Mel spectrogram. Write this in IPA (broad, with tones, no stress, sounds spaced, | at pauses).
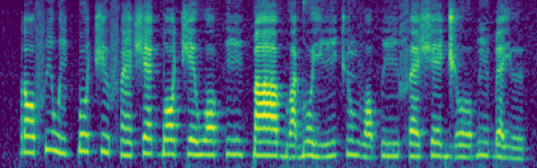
ɾ ɔ˧ f i˦ w i˨ k͡p o˦ t͡ʃ ɨ˦˨ f ɛ̃˨ ʃ ɛ˧ ɡ͡b ɔ˧ t͡ʃ e˧ w ɔ˧ k iː˧ k͡p aː˧ ɡʷ a˨ ɡ o˦˨ j iː˨˦ t͡ʃ ũ˦ v ɔ˨ p iː˧ f ɛ˧ ʃ e˦ d͡ʒ oː˧ ɓ ĩ˦ ɓ ɛ˧ j ɨ˨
